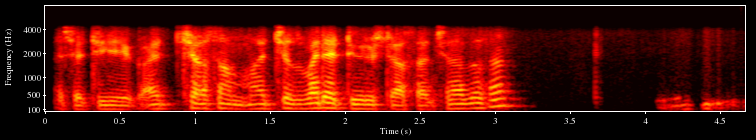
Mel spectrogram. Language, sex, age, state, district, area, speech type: Kashmiri, male, 30-45, Jammu and Kashmir, Bandipora, rural, conversation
